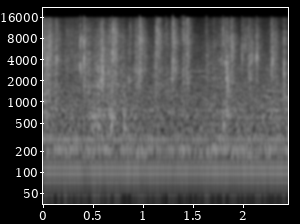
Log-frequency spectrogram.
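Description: Plastic fruit-snack packaging crinkling and rustling as it is handled, an irregular quick run of small clicks and crackles.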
